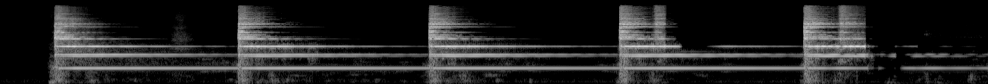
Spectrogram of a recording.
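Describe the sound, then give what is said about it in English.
Five loud, evenly spaced bell strikes, rung for a Los Angeles County firefighter who died in the line of duty at a house fire, ring out about two seconds apart, each with a sharp metallic attack and a long sustained hum that carries between strikes. No one speaks. “Five bells for LA County firefighter that died today at a house fire.”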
